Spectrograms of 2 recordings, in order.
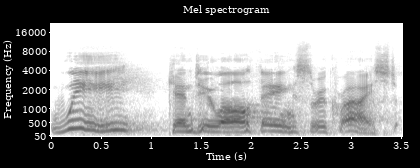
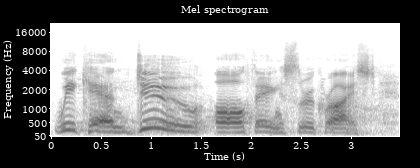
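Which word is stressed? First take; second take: We; do. First: The word "we" is stressed. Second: The word "do" is stressed. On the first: "emphasize the first word the first time" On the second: "and so on"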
